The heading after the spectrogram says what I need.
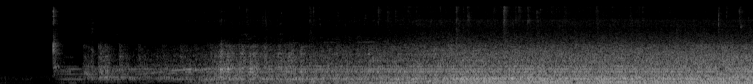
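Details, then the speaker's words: Vintage Sears Homart Cooler belt-drive window fan, 1/6 HP Craftsman motor, started on high before cleaning: switch click, then rough hum and whir building over seconds with faint steady rhythm; owner thinks motor could use lubrication and belt probably needs replacing. "of course that motor probably could stand to be lubricated"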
